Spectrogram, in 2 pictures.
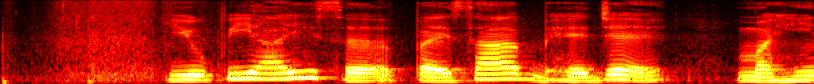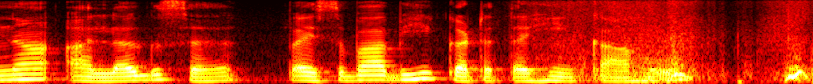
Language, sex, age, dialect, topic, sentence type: Magahi, female, 51-55, Southern, banking, question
